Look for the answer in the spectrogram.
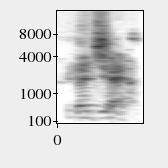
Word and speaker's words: Pacheco: No, it's like, what is Isaiah Pacheco? – Pacheco. – That's how you pronounce it, but Pacheco.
